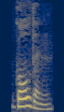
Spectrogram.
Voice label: "golden", spelling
